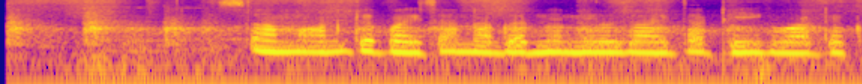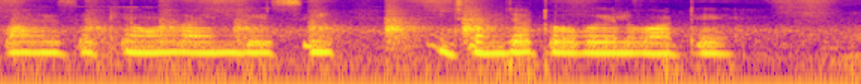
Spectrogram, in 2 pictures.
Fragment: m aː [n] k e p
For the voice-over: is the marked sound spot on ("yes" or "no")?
yes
